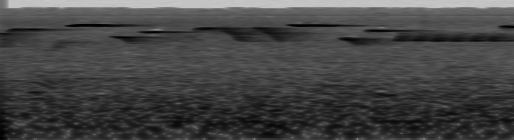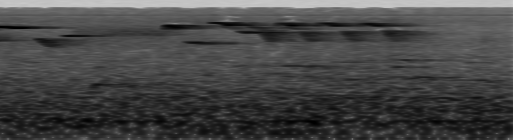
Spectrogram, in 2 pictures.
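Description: Faint birdsong: small birds chirping in quick, high-pitched trilled phrases.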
